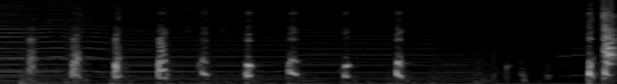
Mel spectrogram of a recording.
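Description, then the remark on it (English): A man imitates a clucking hen with a brisk, evenly spaced run of about nine loud clucks, trailing into a few faint ones before a sudden louder burst at the end. “since you're the animal impressionist on the show, mm-hmm. give us your best hen right now.”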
